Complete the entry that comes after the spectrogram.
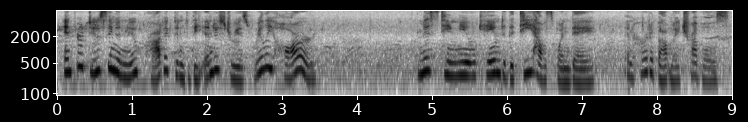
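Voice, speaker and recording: A woman's voice: high-pitched, noisy background. A woman voicing an earnest, cheerful young female tea house owner in a video game, polite and heartfelt.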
